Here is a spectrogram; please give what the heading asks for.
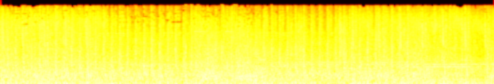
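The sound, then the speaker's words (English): Rapid, continuous gunfire from an enemy ship in a video game: a loud, dense barrage of overlapping shots with no break for the whole stretch. “Stop shooting. That ship likes to shoot me.”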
